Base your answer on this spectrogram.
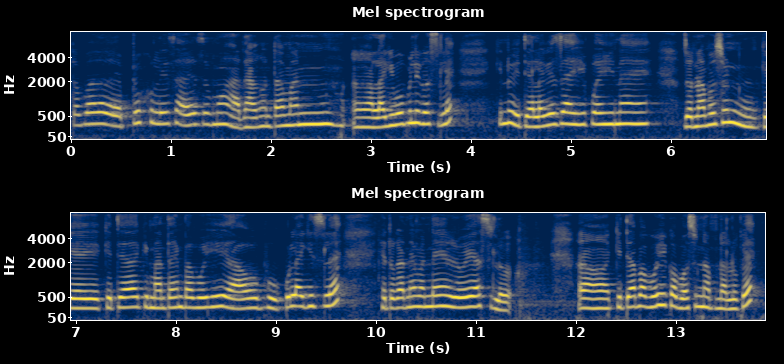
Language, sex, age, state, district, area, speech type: Assamese, female, 18-30, Assam, Lakhimpur, rural, spontaneous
